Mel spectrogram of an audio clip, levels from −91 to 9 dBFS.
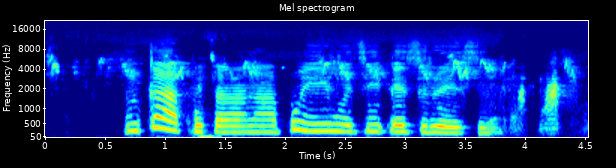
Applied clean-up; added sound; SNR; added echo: neural mask model Resemble Enhance denoiser.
